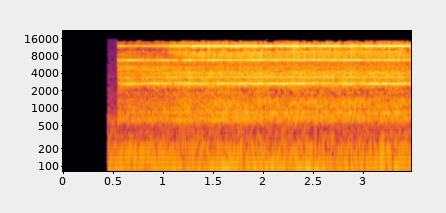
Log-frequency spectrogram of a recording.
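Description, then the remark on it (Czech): An alarm clock rings loudly and continuously after a brief moment of silence, a steady shrill metallic jangle that holds without pause, with no one talking. “Voku zvoní budík.”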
